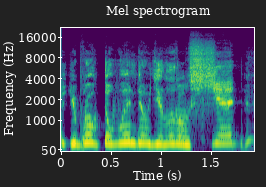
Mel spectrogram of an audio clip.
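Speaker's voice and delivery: high-pitched angry yell; screaming. A narrator's reading. Inko yelling after the kid who broke the window, screaming. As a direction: holler it in a high, outraged voice. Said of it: "and then screams".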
